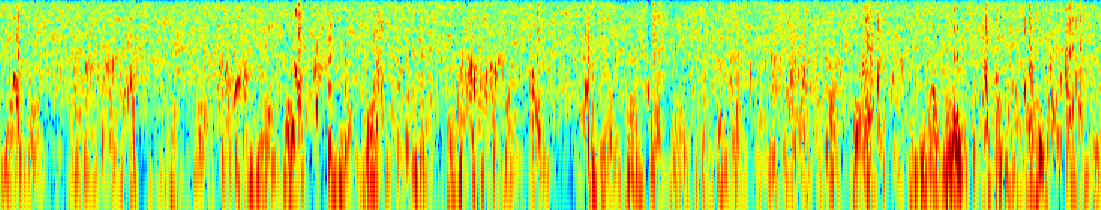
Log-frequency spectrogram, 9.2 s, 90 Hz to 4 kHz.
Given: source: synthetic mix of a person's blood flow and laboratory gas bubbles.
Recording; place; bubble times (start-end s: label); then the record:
Doppler ultrasound of blood flow; precordium
0.08-0.26 s: bubbles
0.54-1.17 s: bubbles
1.63-2.11 s: bubbles
2.42-2.93 s: bubbles
3.10-3.58 s: bubbles
3.77-4.27 s: bubbles
4.40-4.58 s: bubbles
4.80-5.00 s: bubbles
5.37-5.46 s: bubbles
5.61-6.28 s: bubbles
6.41-7.02 s: bubbles
7.14-7.54 s: bubbles
7.80-7.88 s: bubbles
7.92-8.44 s: bubbles
8.49-9.05 s: bubbles
From the record:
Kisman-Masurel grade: 242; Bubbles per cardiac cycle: several, 3 to 8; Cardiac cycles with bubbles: 100%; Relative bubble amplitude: moderate (0.250 to 0.450); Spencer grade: 3 (all of the cardiac periods contain showers or single bubble signals, but not dominating or overriding the cardiac motion signals); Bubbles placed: anywhere in the cardiac cycle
